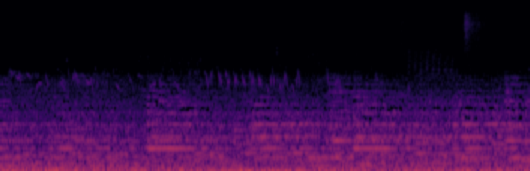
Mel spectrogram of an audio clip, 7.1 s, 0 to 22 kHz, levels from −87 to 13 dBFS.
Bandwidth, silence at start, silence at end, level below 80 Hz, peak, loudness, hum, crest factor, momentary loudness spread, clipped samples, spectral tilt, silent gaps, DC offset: 16 kHz; 0 s; 0 s; -46 dBFS; -30 dBFS; -45 LUFS; none; 14 dB; 3 LU; under 0.1%; -7.5 dB/octave; none; under 0.1%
